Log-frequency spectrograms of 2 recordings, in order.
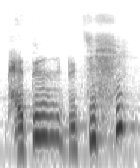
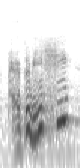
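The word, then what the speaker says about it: Bedřich: 자, 베드르지히 스메타나입니다. 베드르지히 스메타나입니다. 우리가 그냥 독일어식으로 읽으려면 베드리히 스메타나. 어디가 틀립니까? R이 틀리죠. 베드리히가 아니라 베드르지히 스메타나입니다.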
